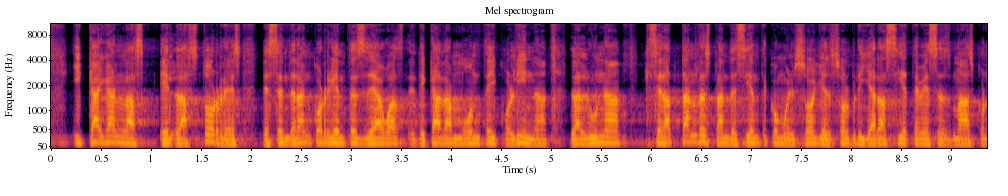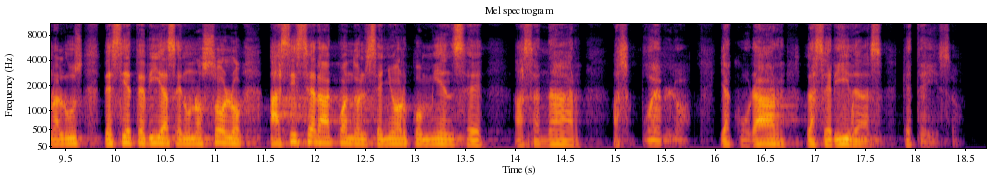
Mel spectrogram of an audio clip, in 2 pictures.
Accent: Mexico City, Mexico; Ves que tengo déficit de atención y yo soy chilango, bro.

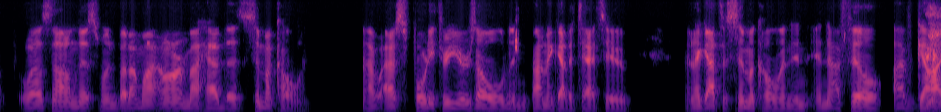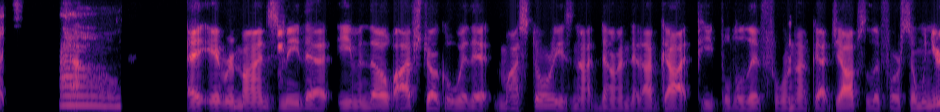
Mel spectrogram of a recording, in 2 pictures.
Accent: Tennessee, United States; I grew up in Tennessee. We didn't have a team, and the Atlanta Braves were not good.

